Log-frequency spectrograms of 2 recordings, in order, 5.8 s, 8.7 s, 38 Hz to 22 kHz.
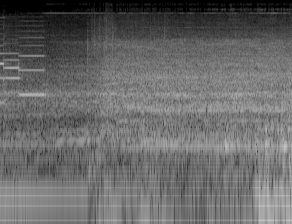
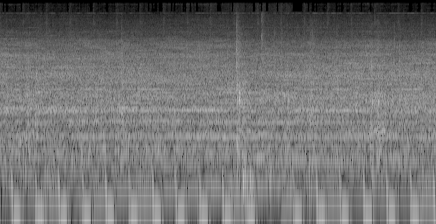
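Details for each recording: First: Eufy RoboVac 11 robot vacuum, battery newly replaced: quick series of high electronic beeps with steady red light, then fan rushing; four-beep error meaning roller brush stuck, and the roller is not turning. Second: Eufy RoboVac 11 robot vacuum after fixing a stuck roller brush and fitting a new battery, a week of use later: steady, even fan and brush whir with no catching, clicking or surging; runs about 2 hours per charge, normal running.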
